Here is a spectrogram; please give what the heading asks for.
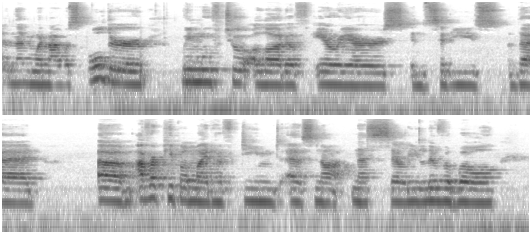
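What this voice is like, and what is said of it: German accent. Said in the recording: “I'm from Germany, as you can hear from my accent”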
